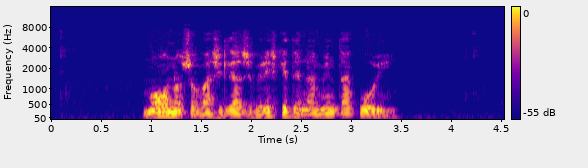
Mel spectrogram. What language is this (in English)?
Greek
